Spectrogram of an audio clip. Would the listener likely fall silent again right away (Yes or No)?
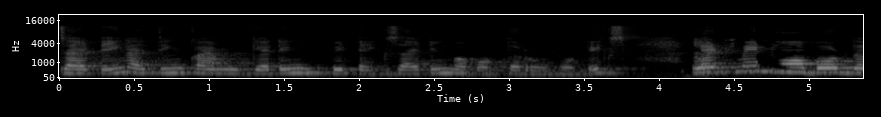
Yes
